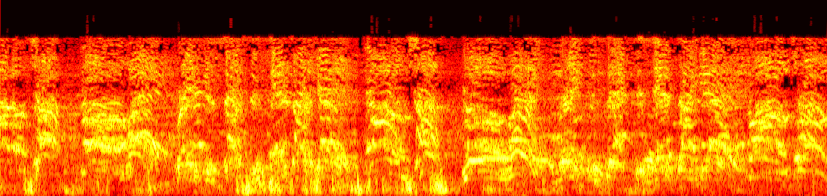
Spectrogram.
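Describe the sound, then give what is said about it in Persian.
A large crowd of protesters shouts at a street demonstration in a US city (Miami, Atlanta, Philadelphia, New York, San Francisco or Portland, Oregon) against Donald Trump's statements about immigrants, Muslims and women, many voices overlapping in loud, continuous yelling with rising and falling cries for the full eight seconds. “اعتراض کننده ها در شهرهای میامی، اتلانتا، فلادلفیا، نیویورک، سان فرانسیسکو، پورتلند و اورگان در مورد اظهارات دونالد ترامپ در ارتباط به مهاجرین، مسلمانان و زنان مخالفت نشان داده و خشم خود را ابراز کردند.”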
